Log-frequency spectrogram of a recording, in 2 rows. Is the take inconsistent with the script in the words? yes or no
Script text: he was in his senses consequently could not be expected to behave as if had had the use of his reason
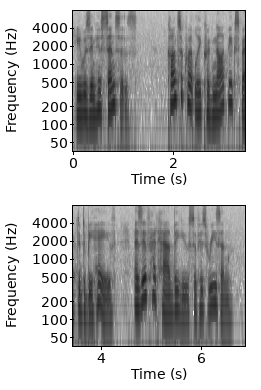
no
